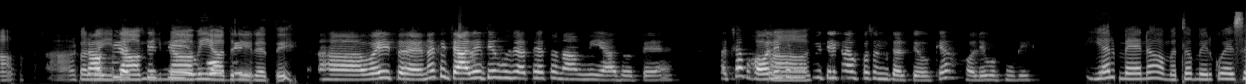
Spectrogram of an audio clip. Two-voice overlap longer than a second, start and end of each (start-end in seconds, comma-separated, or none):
0.8-2.4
